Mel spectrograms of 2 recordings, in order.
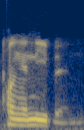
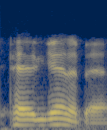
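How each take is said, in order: First: The name has its native Filipino pronunciation. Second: The name has an Americanized English pronunciation. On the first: The listener is a fellow Filipino. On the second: The listener is not Filipino.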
